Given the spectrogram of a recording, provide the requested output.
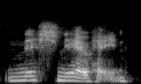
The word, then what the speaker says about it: Nc'nean: So we shortened it to Nc'nean, and the NC actually is like the MC in McDonald or whatever.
